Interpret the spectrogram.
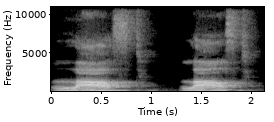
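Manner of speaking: লাস্ট with a held aa; long aa in last. Shown as a demonstration. Teacher modelling লাস্ট for learners. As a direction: draw out the aa in লাস্ট. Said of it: "the second one is".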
